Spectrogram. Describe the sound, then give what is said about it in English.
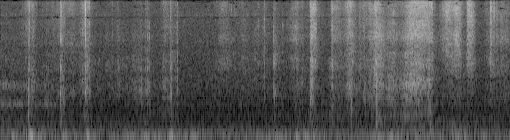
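A deck of cards being shuffled, heard as many faint, crisp rustling bursts over a low steady hum, with no talking. “And I'm just shuffling the cards. So we will shuffle the cards and see what we have to see.”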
